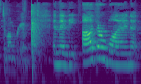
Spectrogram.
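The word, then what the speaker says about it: Demonbreun: If you see it, it is not pronounced Demon Bruin. It's pronounced Demumbrian.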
